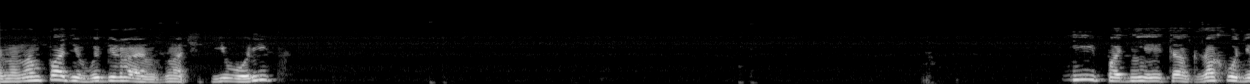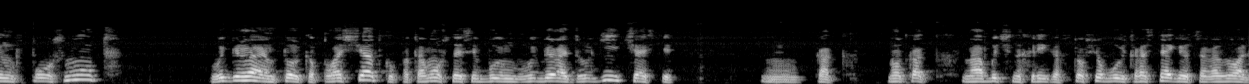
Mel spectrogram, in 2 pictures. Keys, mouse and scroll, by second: 1.8 click, 4.6 click, 7.6 click, 11.9-13.1 drag, 16.4-19.7 drag, 20.4-21.1 middle drag, 21.1 scroll down 1, 21.7-22.4 shift+middle drag.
